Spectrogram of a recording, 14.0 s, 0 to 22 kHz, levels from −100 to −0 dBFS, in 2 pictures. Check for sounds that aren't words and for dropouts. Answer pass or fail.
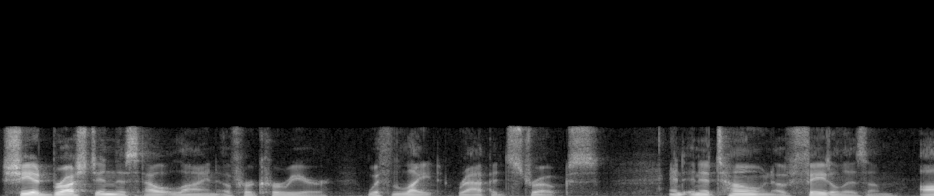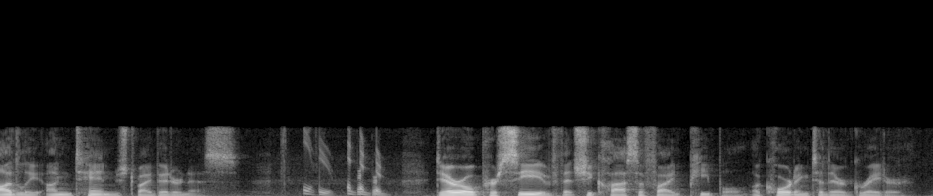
fail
